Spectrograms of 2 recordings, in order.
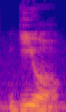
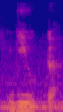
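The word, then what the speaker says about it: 기역: এই যে গিয়কটা যদি প্রথমে থাকে, একদম প্রথমে থাকে, তাহলে উচ্চারণ হয় খ। তাহলে উচ্চারণ হয় খ। নর্মালি এটা হচ্ছে গ।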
